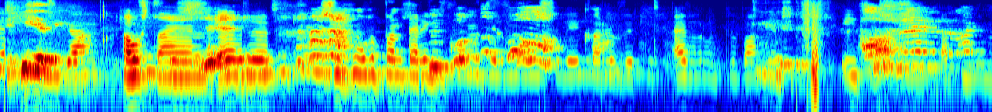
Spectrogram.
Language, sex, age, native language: Icelandic, other, 18-19, Icelandic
